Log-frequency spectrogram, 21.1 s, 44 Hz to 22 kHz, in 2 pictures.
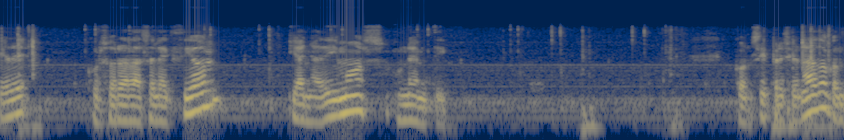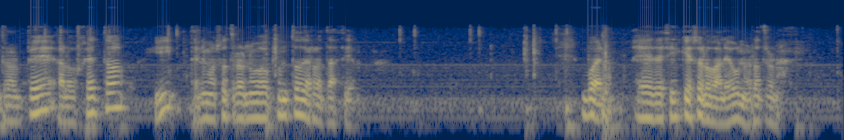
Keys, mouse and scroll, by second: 0.3 shift+s, 8.0 shift+middle click, 8.0 shift+right click, 10.1 ctrl+p, 13.9 r, 17.2 r.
